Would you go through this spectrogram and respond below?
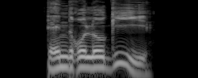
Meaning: dendrology
- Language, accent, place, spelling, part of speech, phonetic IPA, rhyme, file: German, Germany, Berlin, Dendrologie, noun, [dɛndʁoloˈɡiː], -iː, De-Dendrologie.ogg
